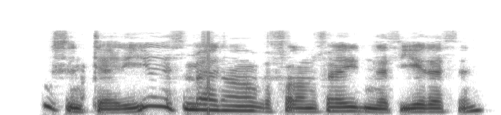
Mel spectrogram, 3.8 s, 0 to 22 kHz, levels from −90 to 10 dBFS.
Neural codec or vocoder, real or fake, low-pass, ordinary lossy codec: none; real; 7.2 kHz; AAC, 48 kbps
